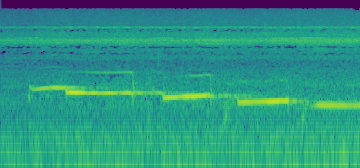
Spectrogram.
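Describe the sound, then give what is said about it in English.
A common potoo, a nocturnal bird of tropical Central and South America, gives its mournful call: five clear whistled notes stepping steadily downward in pitch, each held briefly, over a steady hiss of night insects. “The common potu, a nocturnal bird of tropical Central and South America.”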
